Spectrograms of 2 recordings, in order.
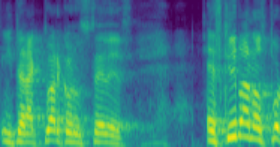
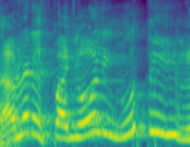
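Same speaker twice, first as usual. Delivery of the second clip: scolding; 7 semitones higher than usual. Acted. Scolding the friend voice.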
